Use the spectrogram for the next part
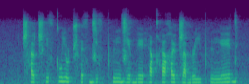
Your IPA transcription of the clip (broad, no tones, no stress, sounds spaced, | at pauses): ʈ͡ʂʰ a ʈ͡ʂʰ i s t w i w ʈ͡ʂʰ ɘ s d͡ʑ i s pʰ ɨ ŋ d͡ʑ e b e h e qʰ ɨ χ e ʈ͡ʂ a b ɹ i pʰ ɨ ŋ e d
